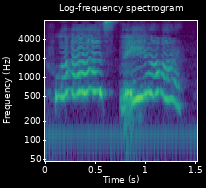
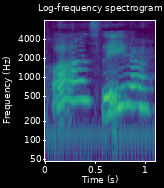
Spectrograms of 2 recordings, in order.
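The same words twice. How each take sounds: First: Very high, loud fake granny; old lady's voice. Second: Put-on high old granny's call. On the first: Wolf in bed pretends to be Granny, put-on old lady. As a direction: call out in a squeaky mock old-lady voice. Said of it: "put on his best old lady's voice". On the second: Granny calls to someone at the door, old voice. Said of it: "An old voice called out". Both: A narrator's reading.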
